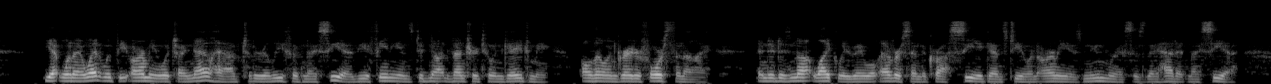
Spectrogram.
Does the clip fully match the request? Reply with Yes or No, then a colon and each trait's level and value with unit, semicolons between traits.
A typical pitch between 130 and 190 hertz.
Yes: medium, 140 Hz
